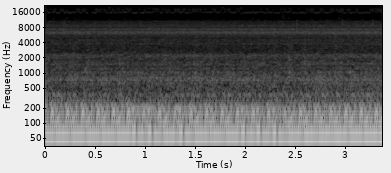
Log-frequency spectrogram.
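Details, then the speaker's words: 1971 Chevy C10 V8, just started after sitting since about 2013, new spark plugs: deep even idle rumble at constant level, no ticking or misfire; sounds pretty good, small gas leak and slight smoke noted. "She actually sounds pretty good."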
